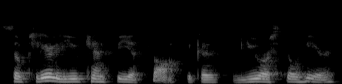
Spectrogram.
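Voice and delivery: ordinary talk, nothing marked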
